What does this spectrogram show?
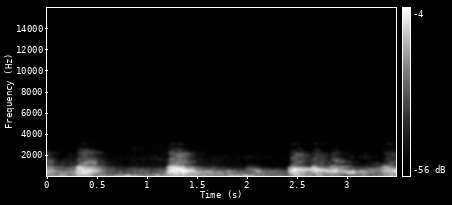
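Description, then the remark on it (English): A dog barks three times in spaced bursts behind a closed apartment door, muffled, heard by someone eavesdropping at the door, with a low steady rumble underneath. “Behind another is a dog.”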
